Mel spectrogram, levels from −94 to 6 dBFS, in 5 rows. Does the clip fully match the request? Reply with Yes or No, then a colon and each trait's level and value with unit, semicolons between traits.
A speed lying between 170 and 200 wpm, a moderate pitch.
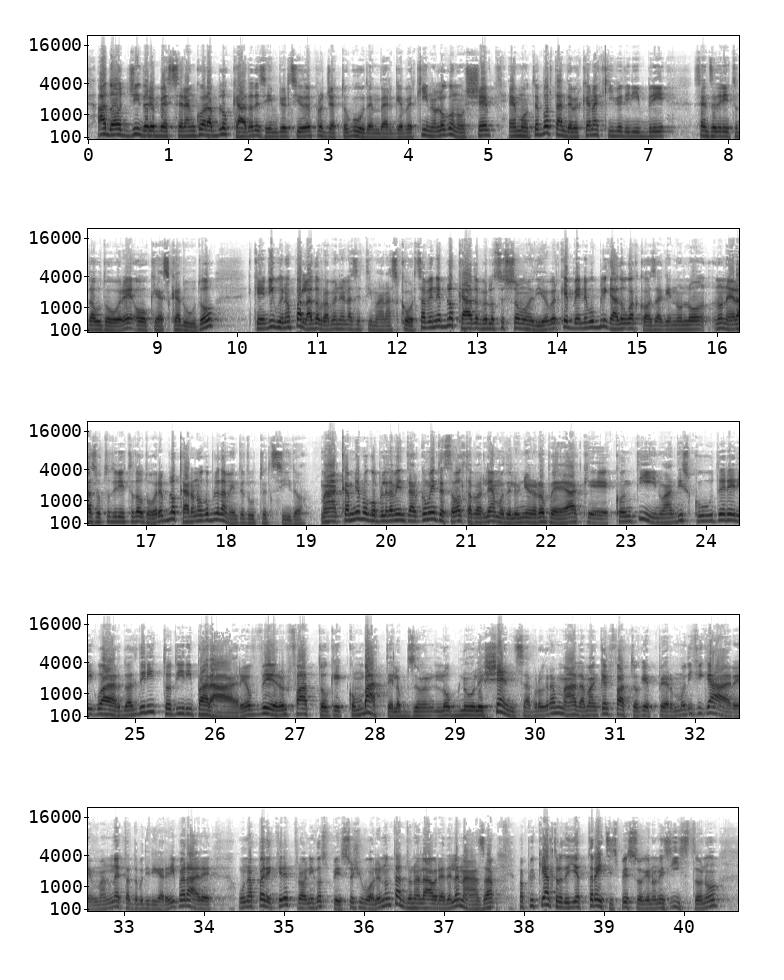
Yes: average, 185 wpm; medium, 150 Hz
